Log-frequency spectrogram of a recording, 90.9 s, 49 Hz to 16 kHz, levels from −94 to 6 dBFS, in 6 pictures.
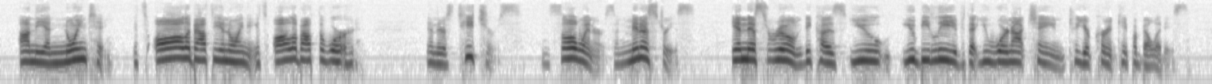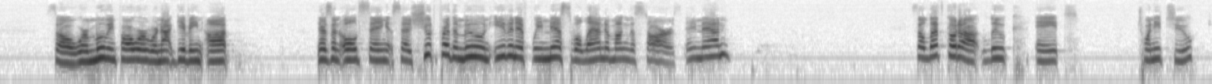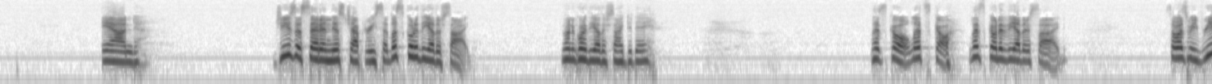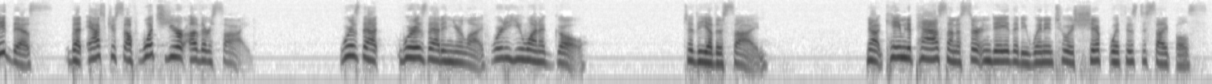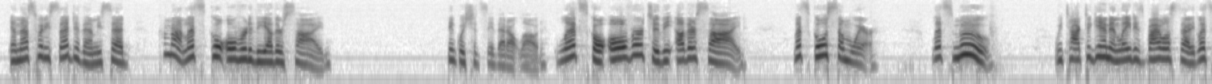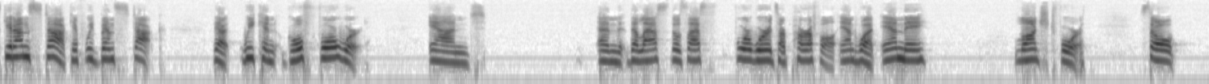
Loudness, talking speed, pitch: -26 LUFS, 150 wpm, 245 Hz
